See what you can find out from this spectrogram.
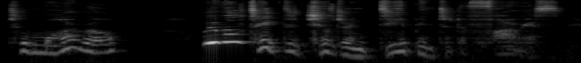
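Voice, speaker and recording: A woman's voice: mid-range voice, huge pitch swings, normal speed, dark tone, breathy edge. A woman voicing a cold, bossy stepmother in a children's storybook, with an insistent, scolding manner. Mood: scheming.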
